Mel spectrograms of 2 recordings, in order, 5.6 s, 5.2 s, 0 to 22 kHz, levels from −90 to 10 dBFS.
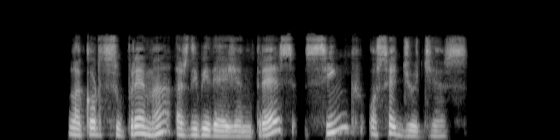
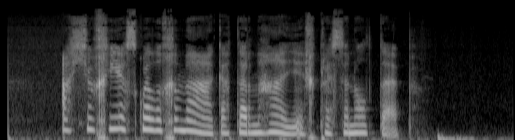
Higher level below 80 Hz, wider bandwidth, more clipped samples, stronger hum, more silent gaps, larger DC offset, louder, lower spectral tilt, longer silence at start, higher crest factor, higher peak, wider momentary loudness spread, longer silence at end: second, -58 dBFS vs -44 dBFS; second, 7.8 kHz vs 16 kHz; neither; neither; first, 2.98-3.04 s vs none; neither; first, -17 LUFS vs -25 LUFS; about the same, -5 dB/octave vs -4 dB/octave; first, 0.7 s vs 0.1 s; second, 16 dB vs 22 dB; about the same, -2 dBFS vs -4 dBFS; second, 8 LU vs 18 LU; first, 0.95 s vs 0.4 s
